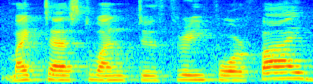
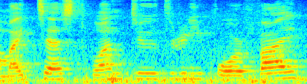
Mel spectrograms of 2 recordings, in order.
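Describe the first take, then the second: First: Wind noise under the voice is reduced. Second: Loud wind noise rumbles under the voice. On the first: "with the dead cat on" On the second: "No dead cut on it. No filters on stock, and there's a lot of wind"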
